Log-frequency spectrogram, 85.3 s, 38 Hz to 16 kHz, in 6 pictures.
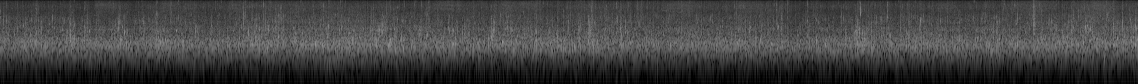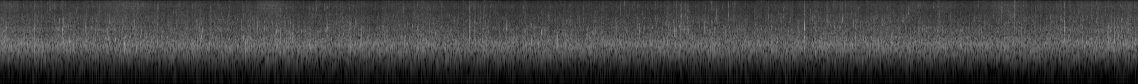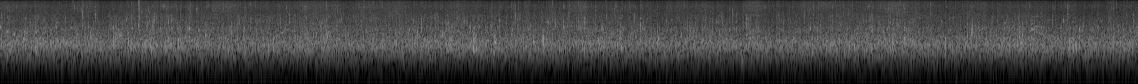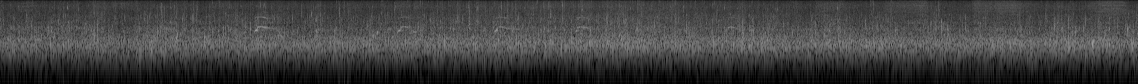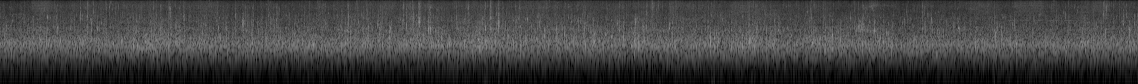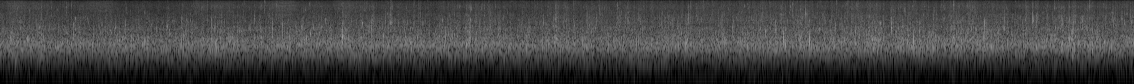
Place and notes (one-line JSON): {"title": "Ottawa River, Gatineau, QC, Canada - Ottawa River, end of winter", "date": "2016-04-05 10:00:00", "description": "Ottawa River with many ice crystals sloshing about along the shore. Also robins and other birds singing. Zoom H2n with highpass filter post-processing.", "latitude": "45.41", "longitude": "-75.77", "altitude": "56", "timezone": "America/Toronto"}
